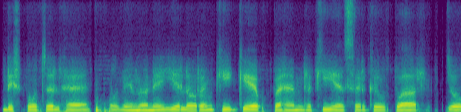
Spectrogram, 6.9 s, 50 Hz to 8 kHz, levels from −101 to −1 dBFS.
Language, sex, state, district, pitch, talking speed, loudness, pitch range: Hindi, male, Rajasthan, Bikaner, 120 Hz, 130 wpm, -17 LUFS, 115-125 Hz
